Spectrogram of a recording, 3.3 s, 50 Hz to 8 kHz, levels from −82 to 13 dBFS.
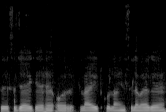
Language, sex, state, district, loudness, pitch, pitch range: Hindi, male, Bihar, Bhagalpur, -30 LUFS, 105 Hz, 100-105 Hz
